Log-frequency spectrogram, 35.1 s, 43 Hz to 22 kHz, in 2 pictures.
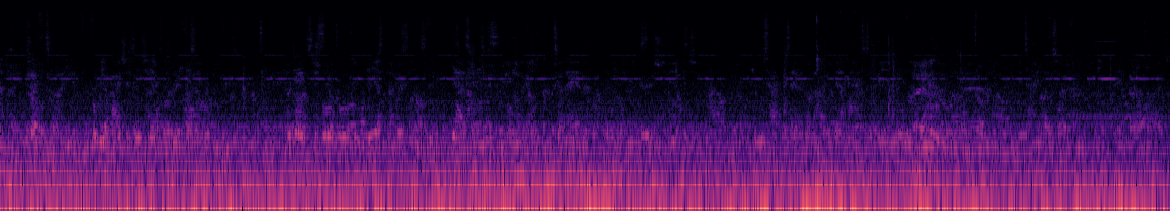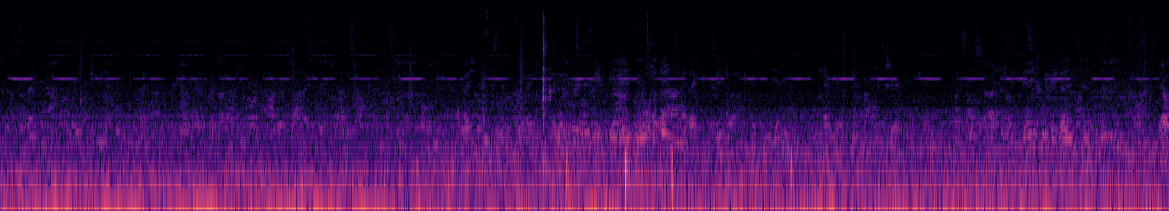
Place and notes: train arriving zurich airport, diner
recorded in restaurant car. background: constant beeping from defective refrigeration. recorded june 8, 2008. - project: "hasenbrot - a private sound diary"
